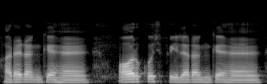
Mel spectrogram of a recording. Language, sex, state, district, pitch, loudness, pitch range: Hindi, male, Jharkhand, Garhwa, 110 Hz, -20 LUFS, 105-115 Hz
